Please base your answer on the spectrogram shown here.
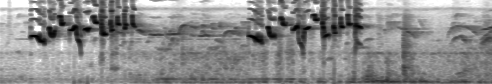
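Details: Oriental magpie-robin song used to train young birds toward quick, tightly packed 'nembak' delivery: two rapid bursts of some fifteen clipped, whistled and scratchy notes each, separated by a softer warbling pause.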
